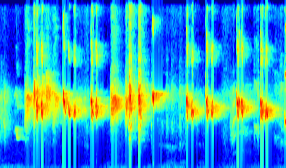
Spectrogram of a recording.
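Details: Morning dew-taking session for a kolibri ninja: high, thin trilling phrases slide and flutter, broken by brief gaps, with a faint low murmur underneath.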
